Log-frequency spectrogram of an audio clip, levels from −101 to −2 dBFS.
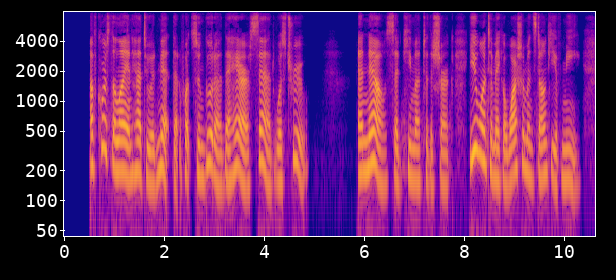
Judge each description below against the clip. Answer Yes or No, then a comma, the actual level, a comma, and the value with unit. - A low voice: No, medium, 180 Hz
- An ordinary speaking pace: Yes, average, 175 wpm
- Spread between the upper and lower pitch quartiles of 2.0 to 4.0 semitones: No, average, 5.1 semitones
